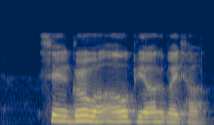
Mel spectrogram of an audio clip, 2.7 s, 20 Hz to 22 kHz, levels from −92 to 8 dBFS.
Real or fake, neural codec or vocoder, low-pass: fake; codec, 16 kHz, 8 kbps, FunCodec, trained on LibriTTS, 25 frames a second; 7.2 kHz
